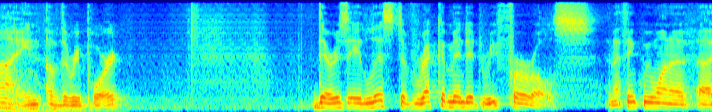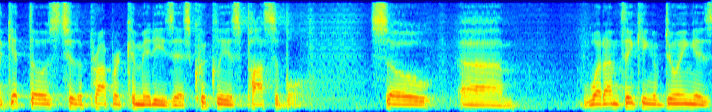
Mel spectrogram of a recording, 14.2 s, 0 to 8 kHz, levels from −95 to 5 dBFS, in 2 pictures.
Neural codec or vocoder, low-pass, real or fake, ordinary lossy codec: codec, 16 kHz, 0.4 kbps, LongCat-Audio-Codec; 7.2 kHz; fake; MP3, 64 kbps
